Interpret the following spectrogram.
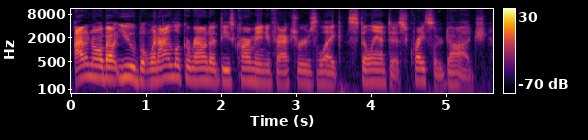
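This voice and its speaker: Male presenter, higher voice, bright and forceful, dry close mic, blunt scripted list. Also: moderate pace, dry recording. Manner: emphatic, blunt delivery. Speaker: car finance video presenter.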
